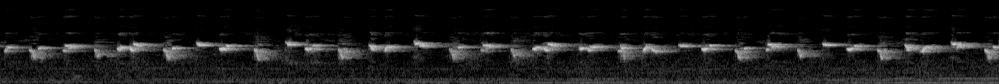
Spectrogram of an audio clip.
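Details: Ropelan song of a trucukan, the sooty-headed bulbul kept for contests: an unbroken ten-second stream of clear, bouncy whistled notes, each sliding down, delivered several per second with steady loudness.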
